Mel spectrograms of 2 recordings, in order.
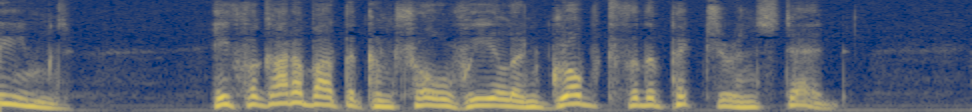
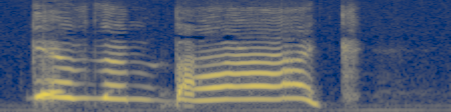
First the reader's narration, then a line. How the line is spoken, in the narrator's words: he bawled again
